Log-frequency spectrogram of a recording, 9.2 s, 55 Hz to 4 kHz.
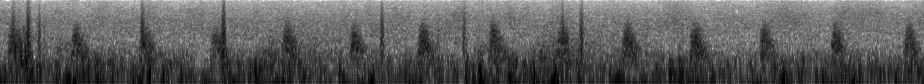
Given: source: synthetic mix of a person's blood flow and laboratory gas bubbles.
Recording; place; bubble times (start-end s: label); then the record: Doppler ultrasound of blood flow; subclavian vein
0.12-0.34 s: bubbles
From the record:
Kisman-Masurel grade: 113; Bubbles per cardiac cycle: 1 to 2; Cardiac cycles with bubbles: 1 to 10%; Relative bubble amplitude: loud (0.450 to 0.775); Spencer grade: 1 (occasional bubble signal discernible with the cardiac motion signal, with majority of cardiac periods free of bubbles); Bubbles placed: anywhere in the cardiac cycle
